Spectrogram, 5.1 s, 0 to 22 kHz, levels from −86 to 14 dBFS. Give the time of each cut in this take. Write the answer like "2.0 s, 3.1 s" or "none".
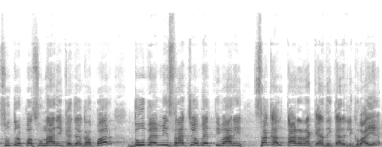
none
